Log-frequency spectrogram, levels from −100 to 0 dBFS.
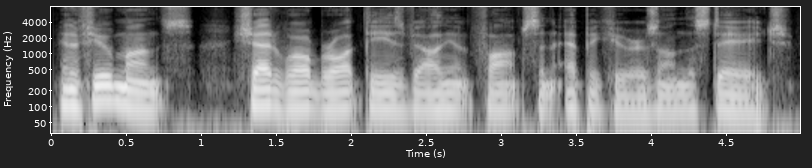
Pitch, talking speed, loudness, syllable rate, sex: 90 Hz, 170 wpm, -18 LUFS, 4.6 syllables/s, male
